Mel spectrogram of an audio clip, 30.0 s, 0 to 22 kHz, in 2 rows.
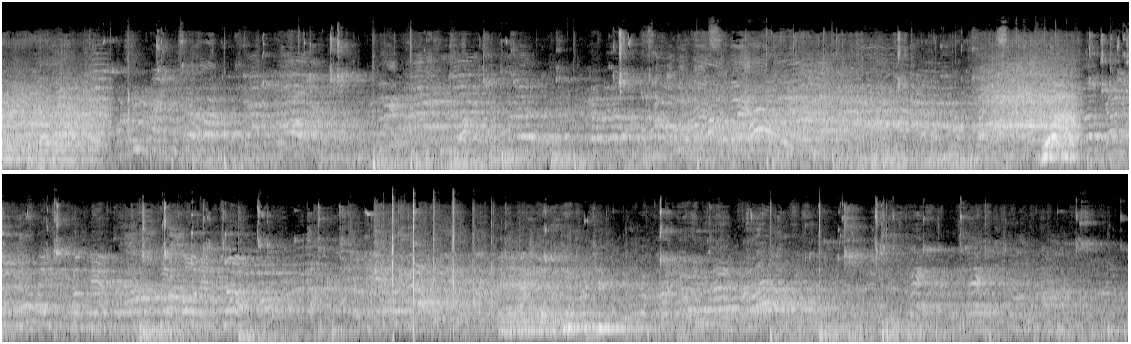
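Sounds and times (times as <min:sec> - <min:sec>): crowd cheering: 0:09.1 - 0:14.4, 0:19.6 - 0:22.4.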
